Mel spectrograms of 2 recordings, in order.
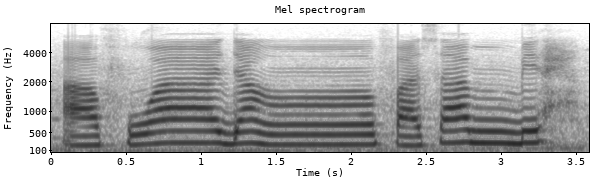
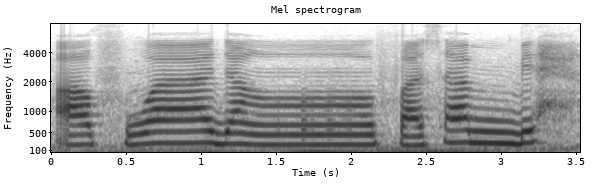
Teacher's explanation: Nah kalau kita mau disambung bacanya boleh ya, afwajan fasabbih. Nah kalau disambung itu ja tadi tidak menjadi mad iwad tapi jadi ikhfa hakiki karena ada tanwin bertemu dengan fa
